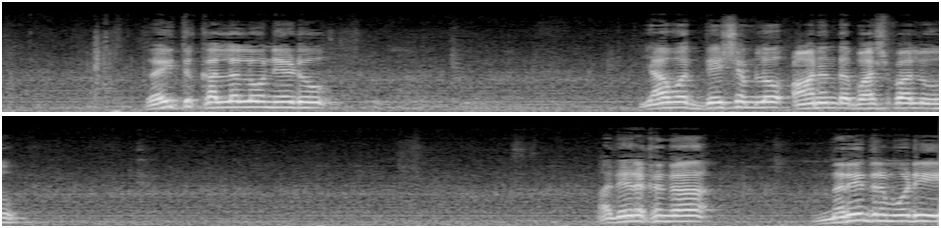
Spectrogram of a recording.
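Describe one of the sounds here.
An elderly man speaks calmly into microphones, in phrases broken by pauses.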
